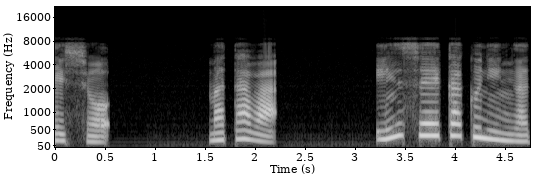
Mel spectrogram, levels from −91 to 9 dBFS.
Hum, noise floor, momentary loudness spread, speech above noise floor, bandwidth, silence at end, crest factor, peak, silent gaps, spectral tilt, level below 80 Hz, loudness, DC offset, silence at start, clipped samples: none; -67 dBFS; 8 LU; 53 dB; 8 kHz; 0 s; 16 dB; 0 dBFS; none; -6 dB/octave; -62 dBFS; -14 LUFS; under 0.1%; 0 s; under 0.1%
